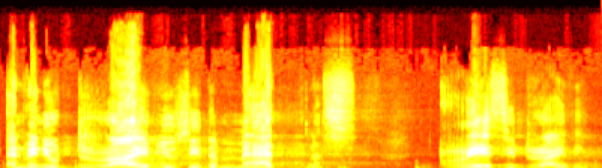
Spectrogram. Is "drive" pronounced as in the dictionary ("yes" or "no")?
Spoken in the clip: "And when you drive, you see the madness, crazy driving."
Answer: yes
